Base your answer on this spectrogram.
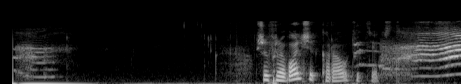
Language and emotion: Russian, neutral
